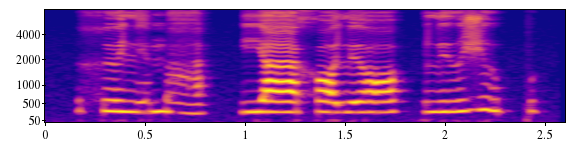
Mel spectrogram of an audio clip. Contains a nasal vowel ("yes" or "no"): no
